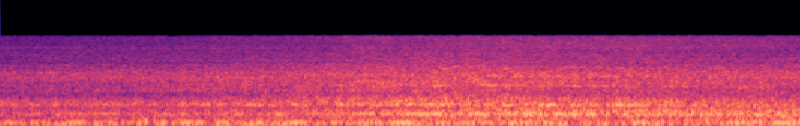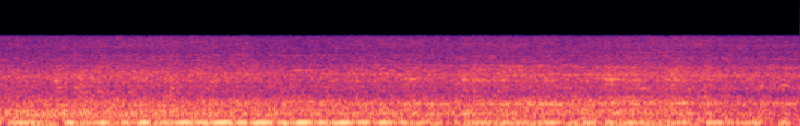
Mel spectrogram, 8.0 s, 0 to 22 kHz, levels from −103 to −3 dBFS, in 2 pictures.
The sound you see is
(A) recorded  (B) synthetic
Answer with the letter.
A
